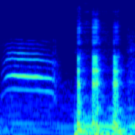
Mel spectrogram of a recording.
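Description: A cat in the video game Tales of the Neon Sea gives a drawn-out meow, then after a short pause three quick, brighter meows in a row, clear and close with no talking over them.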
